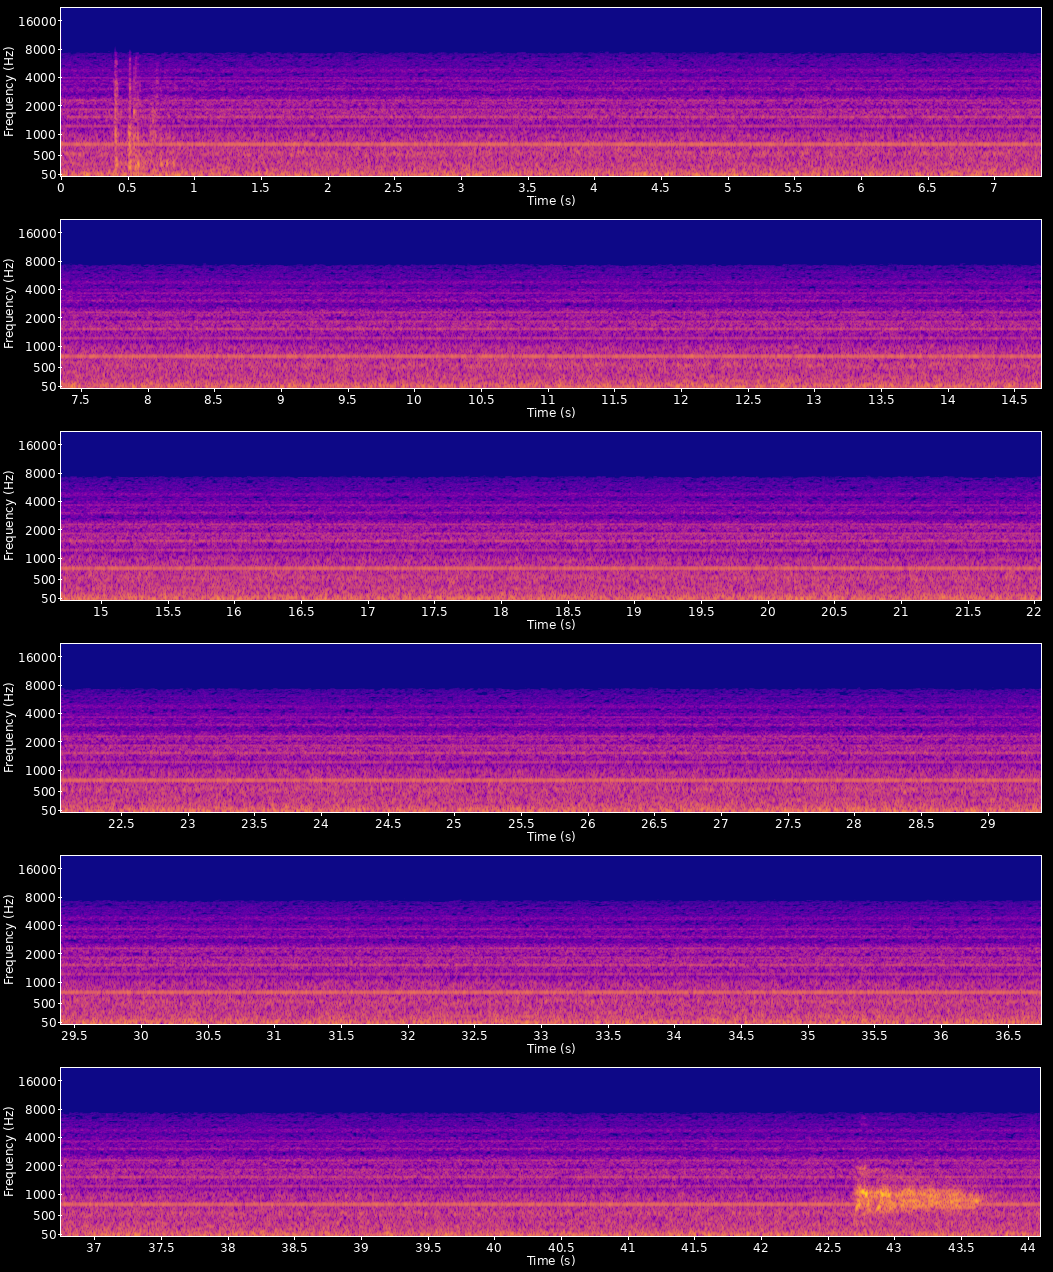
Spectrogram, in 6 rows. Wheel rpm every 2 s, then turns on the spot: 0, 0, 0, 0, 0, 0, 0, 0, 0, 0, 0, 0, 0, 0, 0, 0, 0, 0, 0, 0, 0, 0.
none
